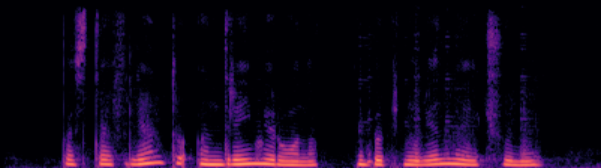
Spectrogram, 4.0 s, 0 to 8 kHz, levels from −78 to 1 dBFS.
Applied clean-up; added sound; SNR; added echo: neural separator model SepFormer DNS4.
